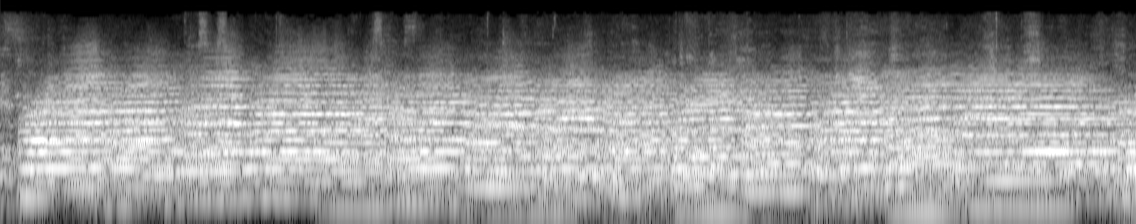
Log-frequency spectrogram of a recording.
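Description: Church brass ensemble (a Posaunenchor of trombones and tuba) playing slow, sustained chords, the bass moving note by note beneath held upper voices; a new phrase enters right at the start.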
